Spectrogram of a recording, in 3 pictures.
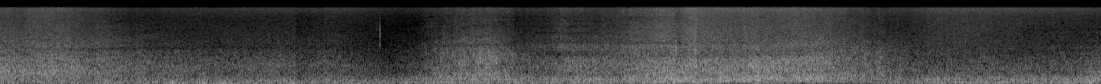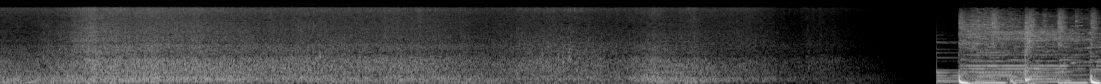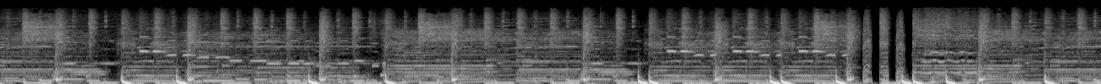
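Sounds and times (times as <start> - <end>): ocean waves breaking: 0.0 - 19.7.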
